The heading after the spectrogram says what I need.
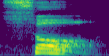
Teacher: it's a very open mouth o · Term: open o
